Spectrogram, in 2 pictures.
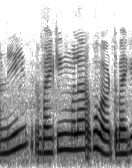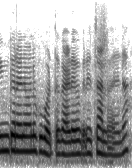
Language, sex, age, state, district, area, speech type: Marathi, female, 18-30, Maharashtra, Sindhudurg, rural, spontaneous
